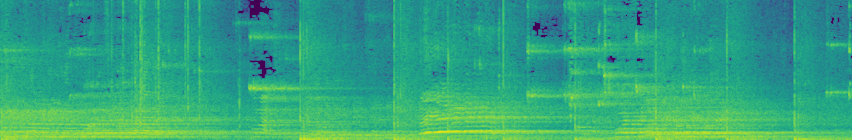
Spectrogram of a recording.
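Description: Basketball bouncing on a hardwood gym floor as a player dribbles, with unclear shouting and calls from players echoing around a large indoor hall.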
